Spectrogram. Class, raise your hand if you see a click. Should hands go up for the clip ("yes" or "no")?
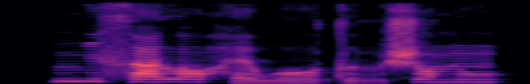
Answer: no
